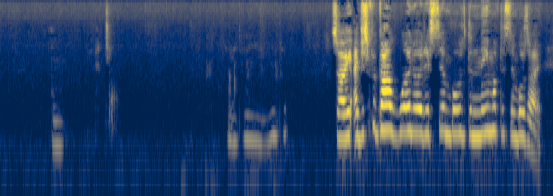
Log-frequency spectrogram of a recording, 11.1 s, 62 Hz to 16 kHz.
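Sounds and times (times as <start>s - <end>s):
girl humming hesitantly: 1.0s - 1.3s, 4.6s - 5.7s.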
